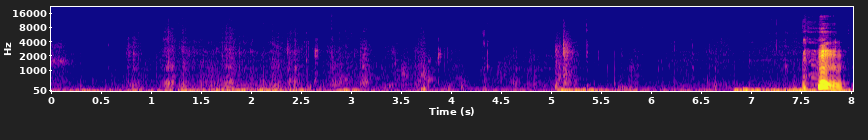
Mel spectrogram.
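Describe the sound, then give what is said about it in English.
Someone bites into crunchy food and chews, with irregular crisp crackling bursts separated by brief pauses, ending in one louder, sharper crunch. “So yeah, we're going to cheers. We're going to eat it.”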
